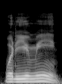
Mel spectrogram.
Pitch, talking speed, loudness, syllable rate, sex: 120 Hz, 385 wpm, -13 LUFS, 6.8 syllables/s, male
